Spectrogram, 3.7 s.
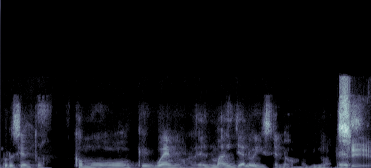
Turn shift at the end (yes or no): no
